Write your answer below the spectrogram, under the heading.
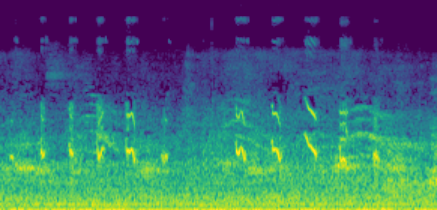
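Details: Boston Terrier and Pug cross puppy, a brindle female with a white chest, gives soft, squeaky whines in quick irregular bursts, some sliding downward, partly masked by constant low rumbling noise.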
